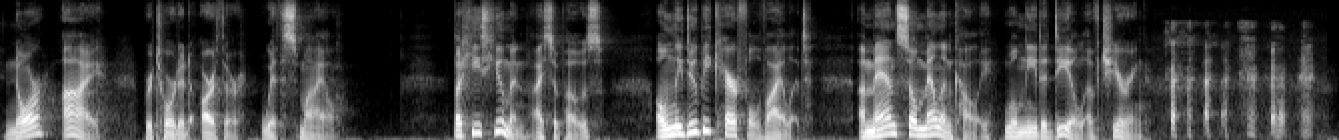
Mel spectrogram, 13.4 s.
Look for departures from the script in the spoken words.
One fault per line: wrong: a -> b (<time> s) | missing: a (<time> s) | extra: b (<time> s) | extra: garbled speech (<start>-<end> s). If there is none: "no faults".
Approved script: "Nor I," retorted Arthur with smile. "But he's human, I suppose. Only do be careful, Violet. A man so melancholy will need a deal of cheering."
no faults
